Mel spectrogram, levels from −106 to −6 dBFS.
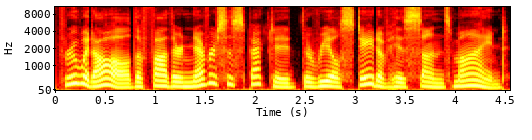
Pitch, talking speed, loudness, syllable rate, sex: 200 Hz, 185 wpm, -17 LUFS, 4.2 syllables/s, female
